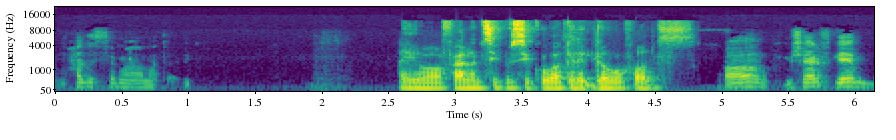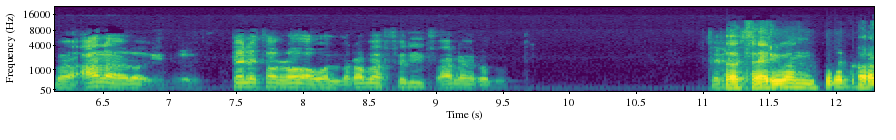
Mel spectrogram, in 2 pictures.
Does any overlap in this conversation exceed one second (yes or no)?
no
